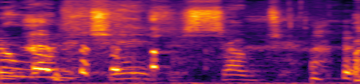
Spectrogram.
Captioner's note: laugh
